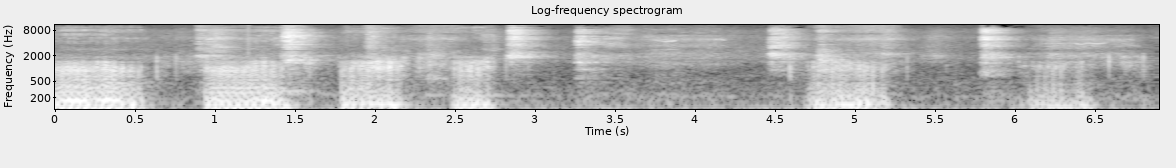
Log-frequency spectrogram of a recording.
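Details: Galu, a Miniature Pinscher puppy, at play: deep gravelly growls come in short bursts roughly every second, rising and falling in loudness, with light rustling between them indoors.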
